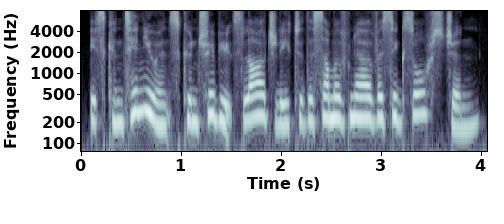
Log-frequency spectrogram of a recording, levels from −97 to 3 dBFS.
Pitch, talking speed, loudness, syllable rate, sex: 215 Hz, 150 wpm, -16 LUFS, 5.5 syllables/s, female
